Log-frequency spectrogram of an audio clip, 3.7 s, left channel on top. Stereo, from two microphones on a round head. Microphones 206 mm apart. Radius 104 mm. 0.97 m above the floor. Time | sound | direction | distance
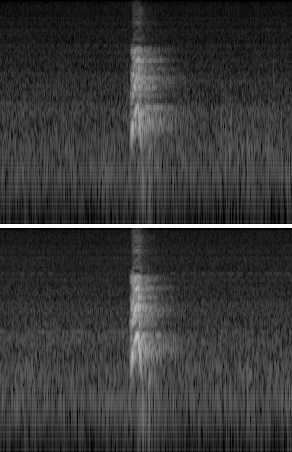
1.6 | a dog barking | 35° right (ahead or behind) | 0.7 m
